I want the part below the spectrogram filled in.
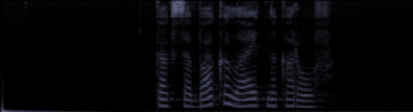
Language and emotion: Russian, neutral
